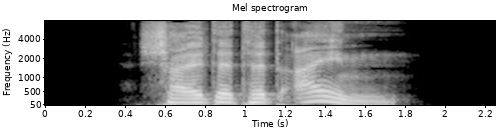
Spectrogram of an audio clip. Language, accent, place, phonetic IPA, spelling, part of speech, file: German, Germany, Berlin, [ˌʃaltətət ˈaɪ̯n], schaltetet ein, verb, De-schaltetet ein.ogg
- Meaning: inflection of einschalten: 1. second-person plural preterite 2. second-person plural subjunctive II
